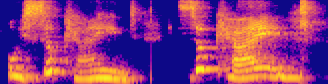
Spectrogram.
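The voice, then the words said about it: Imitates mixed Scottish-Northern Irish accent. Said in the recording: “he's got this kind of mixed up accent because he was raised in Scotland, lived in Northern Ireland ... my terrible Alan Scott impression.”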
